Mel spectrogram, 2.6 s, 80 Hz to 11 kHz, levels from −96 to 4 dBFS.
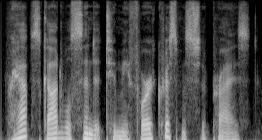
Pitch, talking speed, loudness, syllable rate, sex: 105 Hz, 250 wpm, -20 LUFS, 6.2 syllables/s, male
